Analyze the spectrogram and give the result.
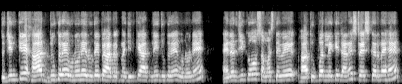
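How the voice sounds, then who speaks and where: A man's voice: high-pitched, steady tone, moderate pace, fairly bright tone. A man leading a guided breathing yoga class, counting breaths aloud, mixing Hindi and English, joking and encouraging.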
